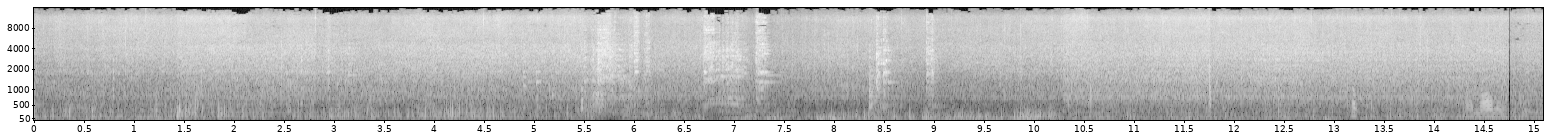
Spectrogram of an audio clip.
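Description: Diced bacon, potatoes and vegetables sizzling on a hot plancha, a steady frying hiss. Between about six and nine seconds in come a few short scrapes of a metal spatula on the plate.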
